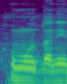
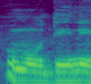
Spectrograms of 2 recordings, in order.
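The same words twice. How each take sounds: First: कुमुदनी said with short "a" in the middle, ku-mud-nee; wrong कुमुदनी, three syllables; कुमुदनी as the teacher's example of an error; wrong form. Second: कुमुदिनी said with a clear "i", ku-mu-di-nee; कुमुदिनी spelled out in speech; correct form. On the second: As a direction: correct कुमुदिनी, four syllables. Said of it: "कुमुदनी नहीं होता". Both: Shown as a demonstration.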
